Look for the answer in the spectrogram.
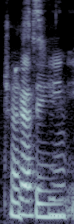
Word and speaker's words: Chastain: I don't know how to say her last name. – Chastain.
